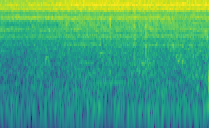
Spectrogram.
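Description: Steady hiss of outdoor background noise, with no distinct event.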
